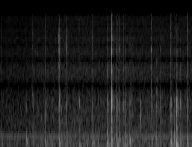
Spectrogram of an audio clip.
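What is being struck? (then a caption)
Plastic laptop keyboard. Fingertips tap the keys of a dark plastic laptop keyboard while typing, producing an uneven run of soft, short, dry clicks that grow busier and slightly louder toward the end. A faint steady hum sits underneath.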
